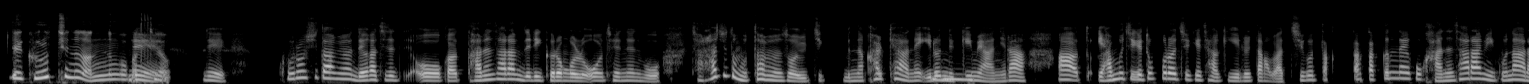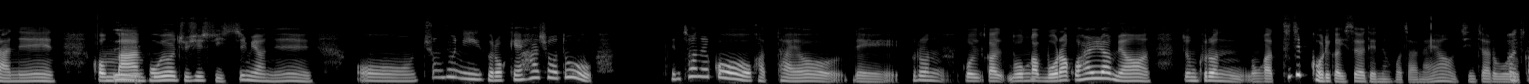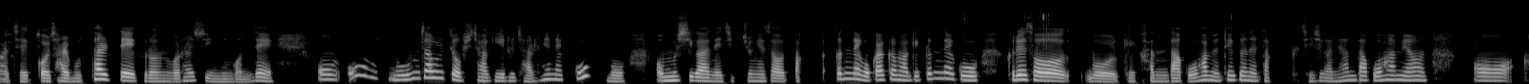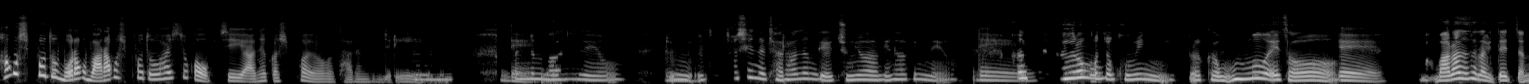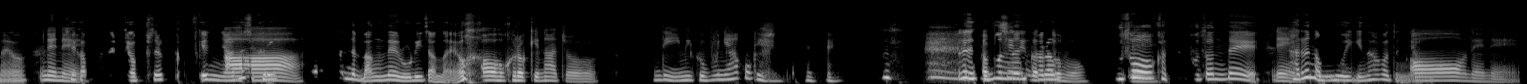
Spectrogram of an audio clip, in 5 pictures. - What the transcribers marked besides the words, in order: static; "않은" said as "않는"; other background noise; distorted speech; unintelligible speech; laughing while speaking: "롤이잖아요"; laughing while speaking: "어"; tapping; laugh; laughing while speaking: "계신데"; laugh
- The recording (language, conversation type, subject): Korean, advice, 업무 시간과 개인 시간을 어떻게 하면 명확히 구분할 수 있을까요?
